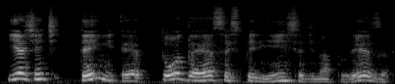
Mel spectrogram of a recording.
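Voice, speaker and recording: A man's voice: sits high, very animated, normal speed, a little mellow. A Brazilian man, a storyteller, speaking informally and directly to viewers in a conversational, repetitive way with check-in questions. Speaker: writer and storyteller. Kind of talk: informal presentation to camera, addressing viewers directly.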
